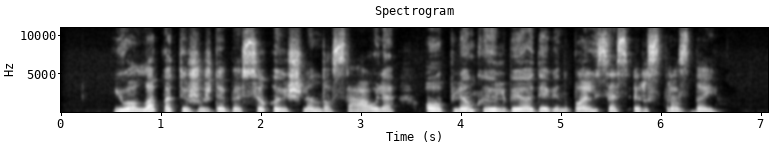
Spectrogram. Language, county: Lithuanian, Kaunas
